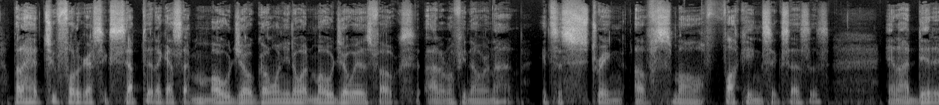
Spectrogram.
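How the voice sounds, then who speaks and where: Very clean and set against a silent background, the recording captures a man with a very deep, low pitch and a dark, mellow tone that is somewhat breathy. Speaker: podcast host and photographer. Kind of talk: casual monologue. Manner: animated.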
